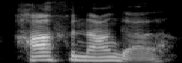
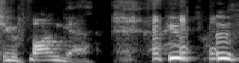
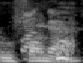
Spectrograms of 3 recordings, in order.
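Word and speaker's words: Hufanga: it's Hufunga. Okay, I know. I'm This is interesting because I'm always the one that messes up the names, and I can get this one. And Niners fans in here are not going to be happy about you guys mispronouncing his name. All right, so say it again so I'm not butchering it again. It's Hufunga or Ufunga.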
